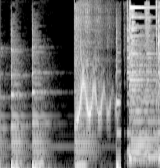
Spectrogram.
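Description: Cartoon-style intro jingle for a children's channel: two bright struck notes with bass thumps that ring away, then about a second in a wobbling boing sound effect, ending in a short thump.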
